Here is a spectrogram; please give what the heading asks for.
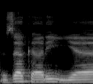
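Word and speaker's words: زكرياء: sini Imam Ibnu Katsir dia menambahkan juga Hamzah setelah huruf mad jadi nanti dibaca panjang zakariya dibacanya zakariya ada hamzahnya jadi menjadi Mad muttasil ini yang tadi saya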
